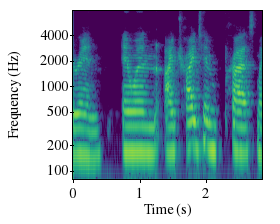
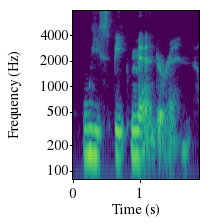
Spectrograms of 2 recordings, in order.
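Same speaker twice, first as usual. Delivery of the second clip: put-on stern voice, quieter; 4 dB quieter than usual. Retelling a great uncle's reply after a greeting: imitating stern great uncle. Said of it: "I've never seen him so stern".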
